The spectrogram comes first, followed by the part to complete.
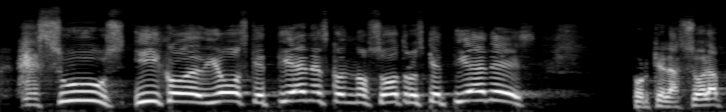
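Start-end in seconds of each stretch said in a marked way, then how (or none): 0.1-4.0 desperate cry. Retold or imitated. Demons crying out in terror before Jesus, high anguished wail. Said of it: "ahora estaban clamando de miedo".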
